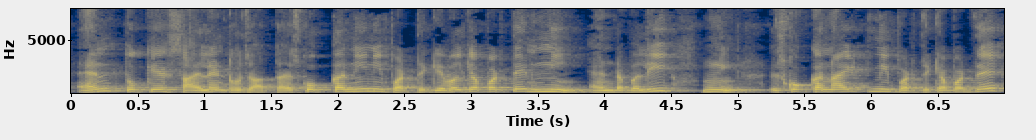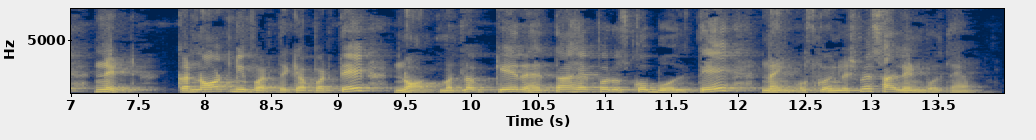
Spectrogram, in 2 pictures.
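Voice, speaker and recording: A man teaching young children English words, repeating each one and asking it back as a question, and reading English lines slowly. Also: on the high side, big pitch swings. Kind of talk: classroom vocabulary lesson for children.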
